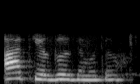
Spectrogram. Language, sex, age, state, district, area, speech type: Kashmiri, female, 18-30, Jammu and Kashmir, Baramulla, rural, conversation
